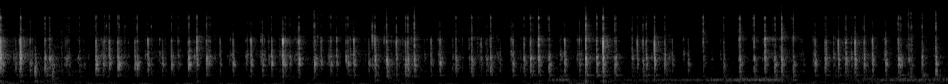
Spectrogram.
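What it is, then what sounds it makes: Plastic computer keyboard. A full-size plastic computer keyboard is held up while fingertips type on its keys. The result is rapid, continuous clicking with bright, short clacks. A faint low hum runs underneath.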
